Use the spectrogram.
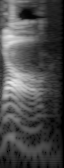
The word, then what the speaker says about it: y'all: So y'all is obviously it's very shortened. It's one syllable. Y'all y'all. Uh not you all, but y'all.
